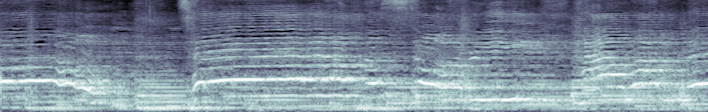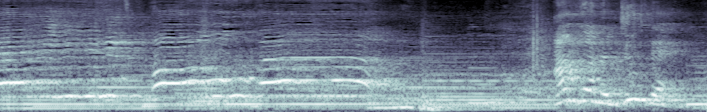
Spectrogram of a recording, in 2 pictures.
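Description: A woman singing a gospel song solo into a microphone, in long held notes that slide up and down between pitches, phrase after phrase.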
